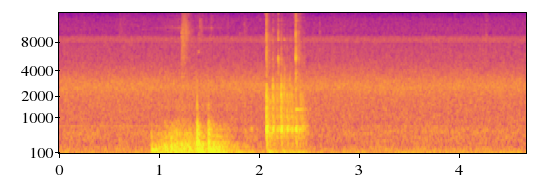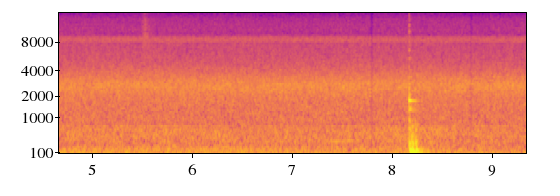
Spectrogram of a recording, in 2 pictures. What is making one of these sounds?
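A metal tool clinks against a glass jug.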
